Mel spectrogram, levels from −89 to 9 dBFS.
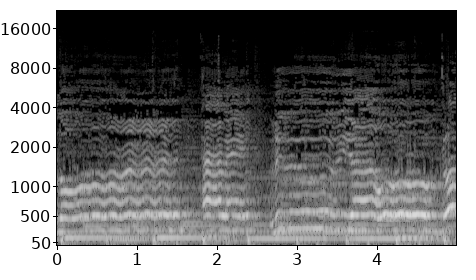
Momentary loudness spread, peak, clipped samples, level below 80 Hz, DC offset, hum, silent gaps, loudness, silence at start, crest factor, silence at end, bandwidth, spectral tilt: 8 LU; -2 dBFS; under 0.1%; -34 dBFS; under 0.1%; none; none; -15 LUFS; 0 s; 12 dB; 0 s; 8 kHz; -9 dB/octave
